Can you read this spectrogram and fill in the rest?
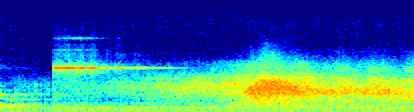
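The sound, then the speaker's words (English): A steady airplane engine drone hums throughout a flight, joined by a sharp high whine, with a broad rushing swell rising midway. “I came to on a plane in flight, handcuffed to the armrest of my seat.”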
